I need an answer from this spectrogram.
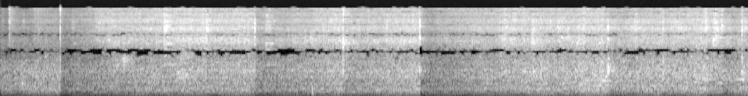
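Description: Spiced oil tempering sizzling steadily in a steel kadhai, with a few light clicks of a steel spoon on a steel bowl as mashed boiled raw banana is scraped into the pan.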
